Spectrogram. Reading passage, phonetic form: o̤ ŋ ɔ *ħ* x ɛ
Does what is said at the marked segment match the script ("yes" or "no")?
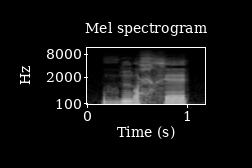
yes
